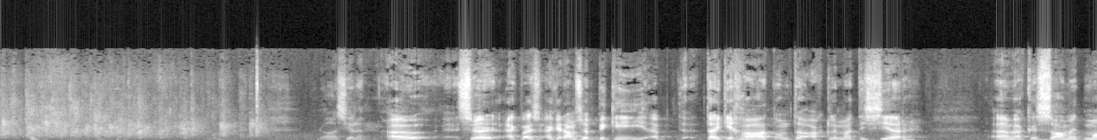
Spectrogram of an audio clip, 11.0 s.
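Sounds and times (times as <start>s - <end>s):
audience applause: 0.0s - 2.9s
speech: 3.3s - 9.3s, 9.9s - 10.9s.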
